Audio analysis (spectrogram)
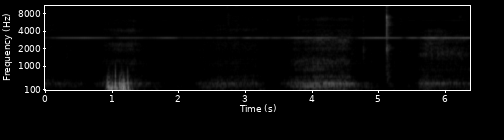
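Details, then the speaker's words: Carbon monoxide alarm sounding at 01:45 as a constant high-pitched tone heard from the back hallway; it was later found to be a small cellphone-sized box on the floor. Thin, steady, unbroken tone under room noise and breathing. "the funny thing is usually that sounds in my head because of the tinnitus and i've learned to adjust it and to just put it aside it's not coming from the tvs or any other source it's coming from the back hallway there anyway"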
